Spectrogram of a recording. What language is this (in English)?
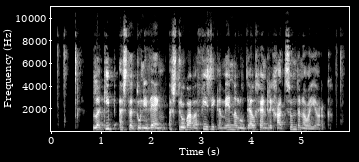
Catalan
